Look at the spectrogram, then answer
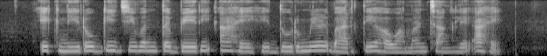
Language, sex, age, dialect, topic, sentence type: Marathi, female, 36-40, Varhadi, agriculture, statement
